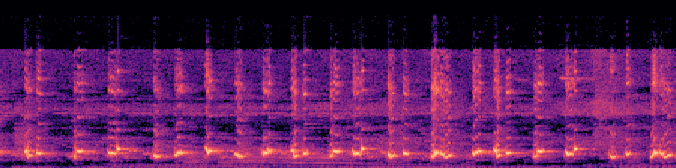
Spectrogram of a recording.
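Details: Calling sooty-headed bulbul, a female in breeding condition summoning a male; short, sharp chirps repeat roughly twice a second, each note bright and slurred, over a soft low hum.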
